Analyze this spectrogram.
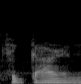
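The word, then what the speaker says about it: Tighnari: Oh, Tagarin, that's how you say it.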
